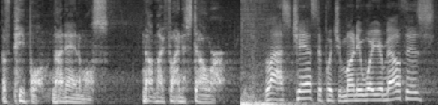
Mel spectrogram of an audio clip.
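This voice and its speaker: An actor playing a cocky, determined young warrior in a video game, casual and wry in delivery. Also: male voice, fairly high pitch, moderate pace, faint music behind, natural voice. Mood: confident. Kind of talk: video game character dialogue.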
